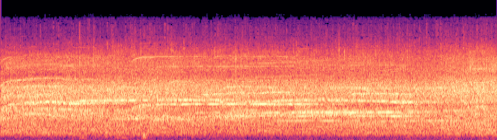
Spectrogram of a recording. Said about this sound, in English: Let's clap for that.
